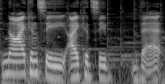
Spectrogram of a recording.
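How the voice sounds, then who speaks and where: A woman's voice: deep voice, expressive, a little slow. A woman with a New Zealand accent chatting casually as she improvises her part as a player in a tabletop game. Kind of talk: casual improvised role-play chat. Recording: music playing behind. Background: background music.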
